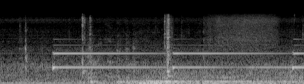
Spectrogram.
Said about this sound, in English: Now we're inside this 2008 Toyota Sienna LE 7-passenger. Gonna go ahead and start this baby up.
